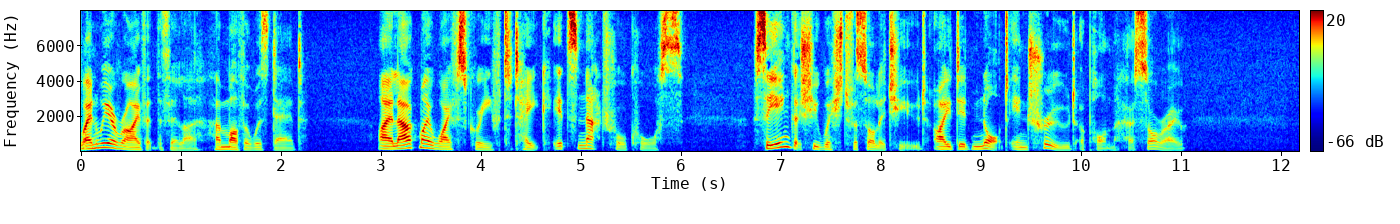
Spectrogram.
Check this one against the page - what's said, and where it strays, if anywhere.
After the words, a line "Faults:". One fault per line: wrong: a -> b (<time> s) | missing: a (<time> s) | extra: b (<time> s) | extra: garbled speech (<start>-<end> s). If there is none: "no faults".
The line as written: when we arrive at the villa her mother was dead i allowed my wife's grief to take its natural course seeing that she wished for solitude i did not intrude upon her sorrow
when we arrive at the villa her mother was dead i allowed my wife's grief to take its natural course seeing that she wished for solitude i did not intrude upon her sorrow
Faults:
no faults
